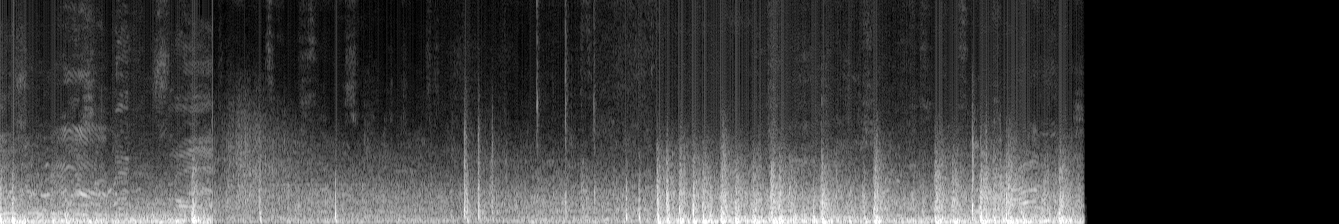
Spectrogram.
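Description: Fireworks going off: bangs and crackling over the voices of a crowd, with a dense run of crackling from about five seconds in. The sound cuts off abruptly about eight seconds in.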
